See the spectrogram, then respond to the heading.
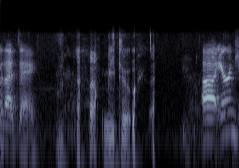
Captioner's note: laughing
